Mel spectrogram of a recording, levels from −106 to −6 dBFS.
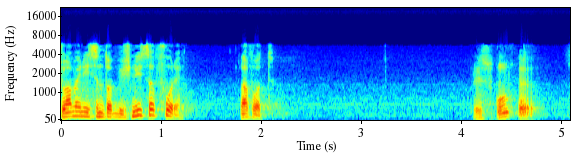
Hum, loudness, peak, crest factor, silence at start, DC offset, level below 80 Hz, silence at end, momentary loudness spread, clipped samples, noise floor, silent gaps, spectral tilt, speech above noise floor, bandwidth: none; -29 LUFS; -8 dBFS; 22 dB; 0 s; under 0.1%; -62 dBFS; 0.3 s; 11 LU; under 0.1%; -61 dBFS; none; -8 dB/octave; 34 dB; 6 kHz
